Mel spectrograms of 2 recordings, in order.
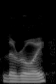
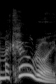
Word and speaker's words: Leroy: is the story of saffron M Leroy and I say that because all the way through the book people keep mispronouncing her name they say meloy meloy yeah anyway and um it's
